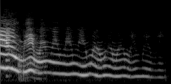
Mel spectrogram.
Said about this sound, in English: No. Not at all. She started meowling and spitting and scritching and scratching. And poor Jack was struggling to keep the cat on his head.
